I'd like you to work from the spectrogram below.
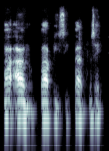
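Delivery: ordinary talk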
